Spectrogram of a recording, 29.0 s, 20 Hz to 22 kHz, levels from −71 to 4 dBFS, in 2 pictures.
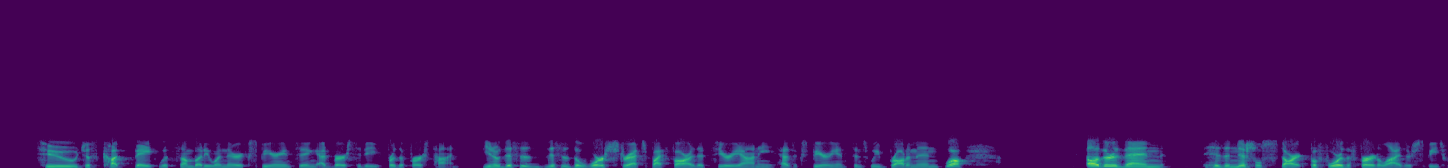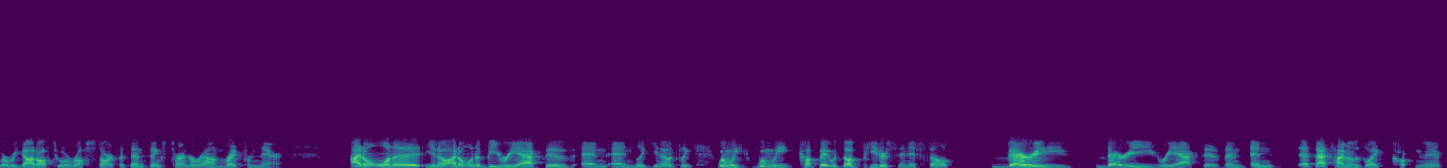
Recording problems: phone-call audio

